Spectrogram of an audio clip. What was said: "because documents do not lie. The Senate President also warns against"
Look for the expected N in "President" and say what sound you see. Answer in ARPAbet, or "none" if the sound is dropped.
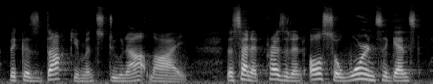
N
